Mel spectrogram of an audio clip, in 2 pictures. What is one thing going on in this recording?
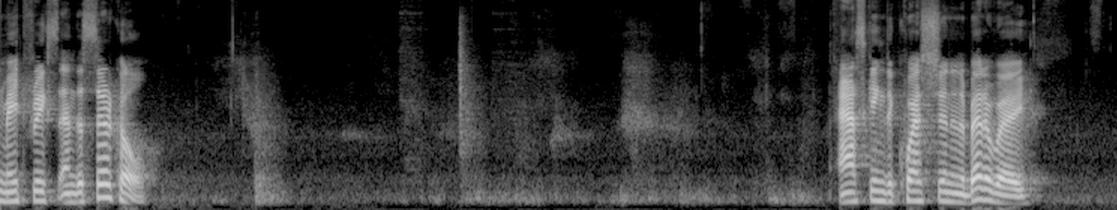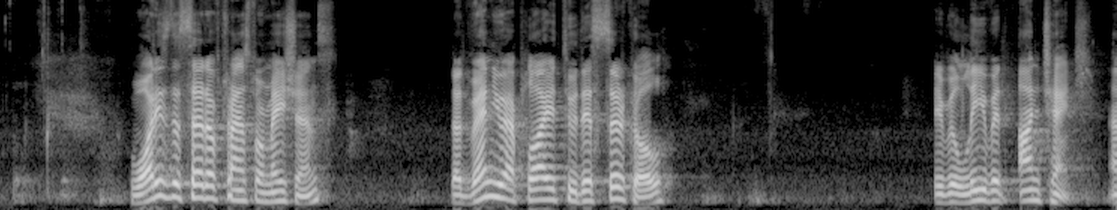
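A young man lectures calmly into a microphone, speaking in bursts with pauses.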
